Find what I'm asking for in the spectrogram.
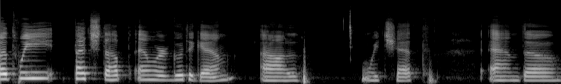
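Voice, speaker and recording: In a Dutch accent, a woman with a medium pitch speaks at a very slow pace with ordinary pitch variation and long, frequent pauses. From Netherlands. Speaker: vlogger. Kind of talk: personal vlog. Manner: hesitant, many fillers.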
